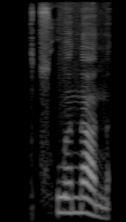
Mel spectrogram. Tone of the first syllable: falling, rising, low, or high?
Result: high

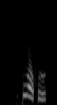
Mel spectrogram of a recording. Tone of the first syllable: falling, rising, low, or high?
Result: falling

